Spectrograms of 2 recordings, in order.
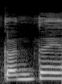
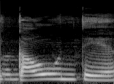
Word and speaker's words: कौन्तेय: परस, स्पर्श, स्पर्श, परस, फिर मात्रा परसास्तु कंतेय, कंतेय है कि कौन्तेय? कौन्तेय, आपके बंगाली में कैसे अक्षर, कैसे प्रोनाउंसिएशन है? कौन्तेय, कौन्तेय है ना, कौन्तेय, कौ है ना, हाँ, हाँ, तो आपको उसी तरह तो पढ़ना है, कौन्तेय।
